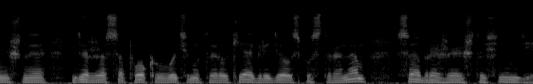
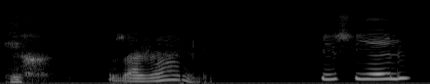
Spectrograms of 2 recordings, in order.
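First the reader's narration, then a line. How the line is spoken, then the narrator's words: Sobbing. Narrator (Russian): всхлипнула она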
